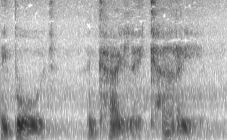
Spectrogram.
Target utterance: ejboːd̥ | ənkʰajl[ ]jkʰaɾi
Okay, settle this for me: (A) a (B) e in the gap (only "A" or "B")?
B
